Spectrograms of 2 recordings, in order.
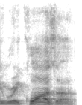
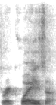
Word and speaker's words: Rayquaza: I mean I mean yeah like I said um I would normally say Rayquaza when I when it was introduced and now I had been corrected to it's Rayquaza.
